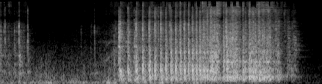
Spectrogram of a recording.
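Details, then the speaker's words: 2019 Husqvarna LC 221A AWD lawnmower with a USA-built Briggs & Stratton engine, started cold on a short half pull. It runs with a harsh, shaking rattle and uneven pulses, then quits; bent crankshaft. "Yeah, that's what it sounds like. Pretty bad."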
